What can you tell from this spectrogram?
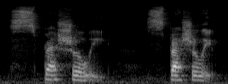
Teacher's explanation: she cuts off the e at the beginning and she says specially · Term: spoken reduction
